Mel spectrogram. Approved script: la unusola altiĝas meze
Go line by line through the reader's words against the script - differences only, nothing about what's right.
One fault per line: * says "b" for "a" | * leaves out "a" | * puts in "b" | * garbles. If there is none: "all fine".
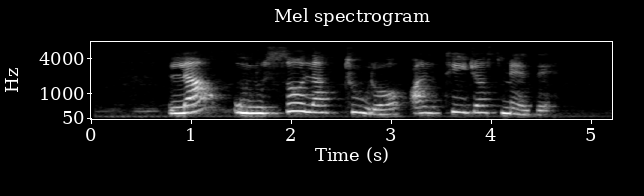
* puts in "turo"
